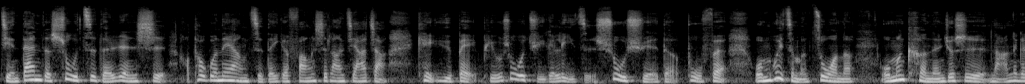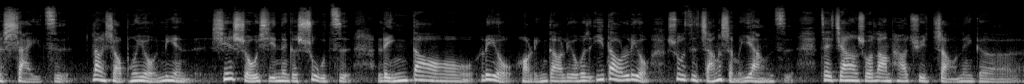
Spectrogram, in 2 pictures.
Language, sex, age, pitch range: Chinese, female, 50-69, 145-185 Hz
